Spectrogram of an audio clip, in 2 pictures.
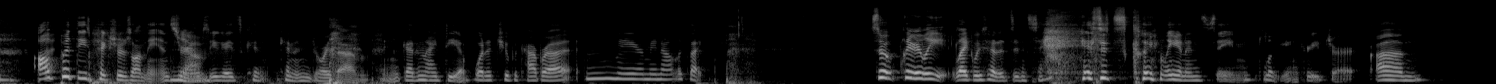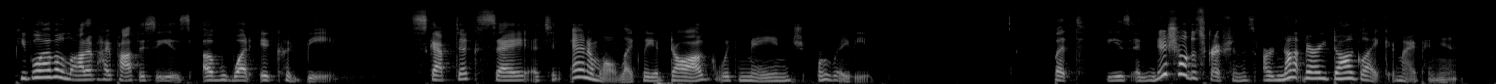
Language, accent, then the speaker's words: English; United States; Because I'm Cuban American.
